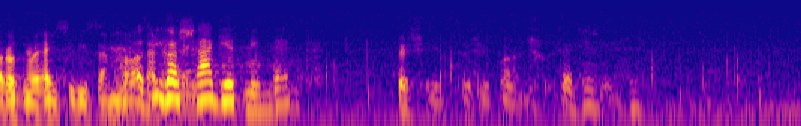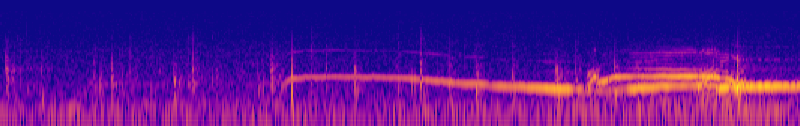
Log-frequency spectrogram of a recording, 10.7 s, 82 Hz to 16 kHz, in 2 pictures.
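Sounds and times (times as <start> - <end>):
speech: 0.0 - 4.4
coyote howling: 7.2 - 10.6.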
